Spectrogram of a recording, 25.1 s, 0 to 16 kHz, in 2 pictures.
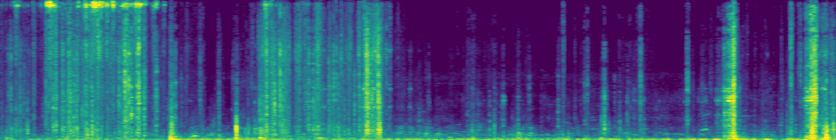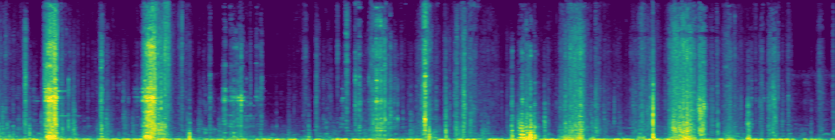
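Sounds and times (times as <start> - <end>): metal tools scraping and clinking: 0.0 - 2.5, 3.8 - 5.9, 13.2 - 13.7, 14.6 - 15.2, 15.8 - 16.4.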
